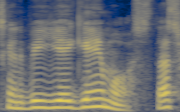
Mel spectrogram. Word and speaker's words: lleguemos: You can't say double L-E-G-E-M-O-S, so it would be lleguemos. We must maintain the integrity of the hard G sound in the infinitive.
